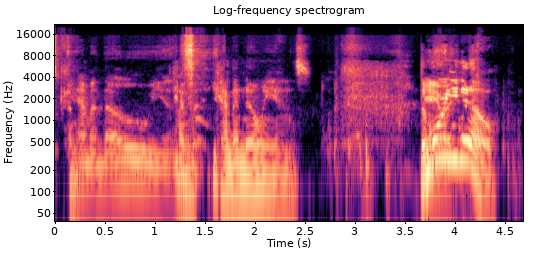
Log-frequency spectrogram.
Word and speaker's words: Kaminoans: They Kaminoans. Kaminoans. Yeah, what a mouthful. Kaminoans. Yeah, because you switched the vowel sound, I guess, of the A. Yeah. Because I want to say Camino, but then I'm like, no, it's Kaminoans.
